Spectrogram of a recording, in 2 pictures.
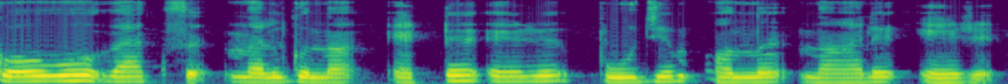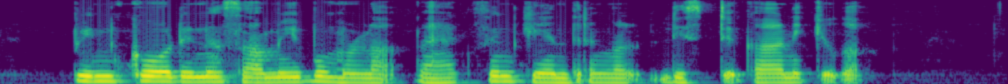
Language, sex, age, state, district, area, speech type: Malayalam, male, 30-45, Kerala, Palakkad, rural, read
